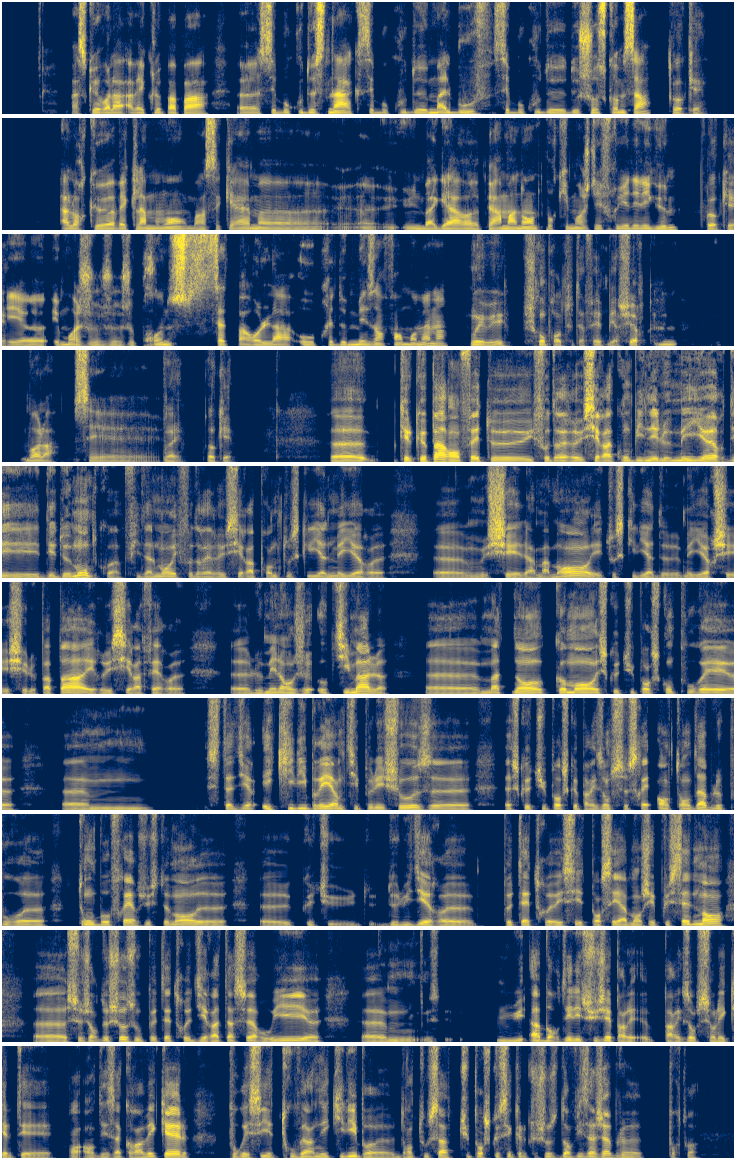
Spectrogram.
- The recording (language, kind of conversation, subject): French, advice, Comment régler calmement nos désaccords sur l’éducation de nos enfants ?
- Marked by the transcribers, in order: drawn out: "c'est"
